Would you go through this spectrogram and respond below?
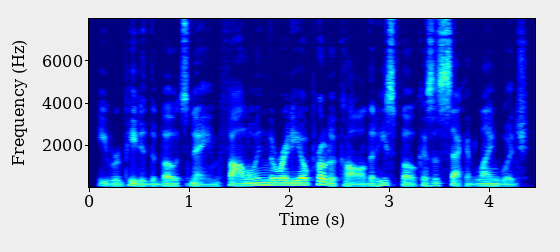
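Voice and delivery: ordinary delivery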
